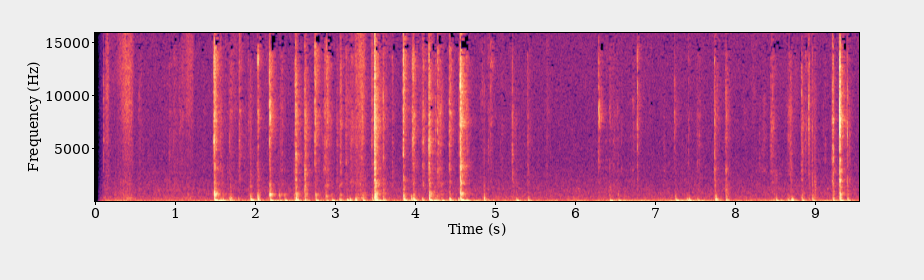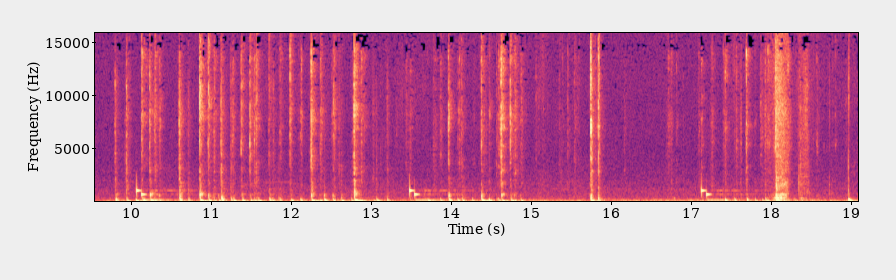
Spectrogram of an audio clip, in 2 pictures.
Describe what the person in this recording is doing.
I walked into the toilet area and activated the flush. I waited for the flushing sound to finish before walking back toward the door.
